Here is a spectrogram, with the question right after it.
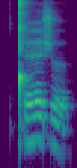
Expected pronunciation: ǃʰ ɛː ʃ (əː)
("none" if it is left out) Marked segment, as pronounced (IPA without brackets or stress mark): əː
